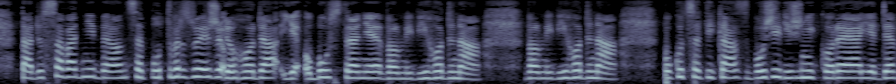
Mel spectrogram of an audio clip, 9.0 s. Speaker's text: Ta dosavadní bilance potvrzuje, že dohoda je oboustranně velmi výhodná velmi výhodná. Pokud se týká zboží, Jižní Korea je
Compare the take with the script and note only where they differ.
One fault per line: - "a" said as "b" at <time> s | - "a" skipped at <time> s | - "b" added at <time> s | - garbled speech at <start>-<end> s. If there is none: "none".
none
